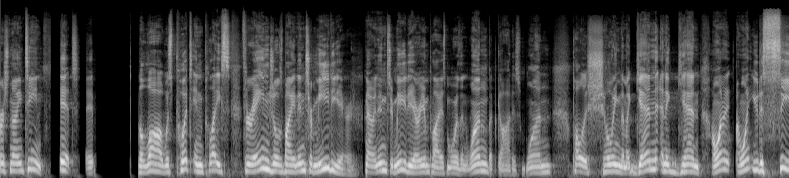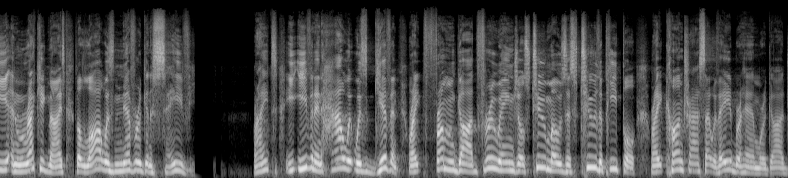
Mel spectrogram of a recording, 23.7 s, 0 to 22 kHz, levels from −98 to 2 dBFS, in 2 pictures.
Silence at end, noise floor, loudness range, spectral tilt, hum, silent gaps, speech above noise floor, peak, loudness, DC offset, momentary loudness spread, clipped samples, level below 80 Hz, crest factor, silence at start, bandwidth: 0 s; -71 dBFS; 4 LU; -5 dB/octave; none; 0.82-0.89 s, 1.53-1.94 s, 2.03-2.07 s, 14.86-15.03 s; 52 dB; -2 dBFS; -19 LUFS; under 0.1%; 8 LU; under 0.1%; -60 dBFS; 16 dB; 0 s; 17.5 kHz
